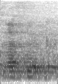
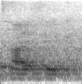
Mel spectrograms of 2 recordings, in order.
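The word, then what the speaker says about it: Traefik: uh we use uh trfic uh it says you pronounce like uh traffic we call it trific because the difference between traffic and trific is easier to understand on traffic and traffic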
